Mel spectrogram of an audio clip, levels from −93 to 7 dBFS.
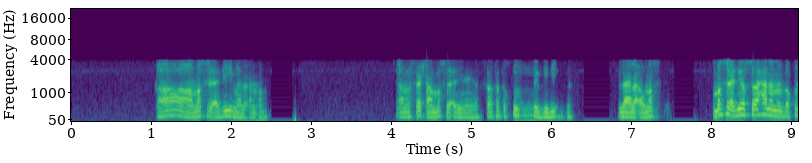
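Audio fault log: Throughout: GSM full-rate codec. The speech has a buzzy, gravelly roughness and nothing above 4 kHz, so it sounds dull and narrow. The coder models the vocal tract as a filter and drives it with a sparse, regularly spaced pulse train that keeps only every third excitation sample. The fine structure of the voice is lost and replaced by that coarse buzz, which is plainly audible here and fits the 13 kbps full-rate coder.
2.16 to 2.45 s: lost GSM frames. About 160 ms of the signal drops out in short gaps scattered over 280 ms, with the longest gap somewhere around 70 ms. Each missing stretch is filled by repeating the settings of the last good frame, so the sound is held as a brief rough, metallic ring instead of going silent. The pattern points to eight 20 ms frames.
5.54 to 5.79 s: lost GSM frames. This is a single continuous loss of 240 ms, which points to twelve consecutive 20 ms frames. 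The last good frame is repeated, so the sound hangs as a metallic, ringing smear before normal decoding resumes.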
